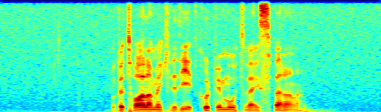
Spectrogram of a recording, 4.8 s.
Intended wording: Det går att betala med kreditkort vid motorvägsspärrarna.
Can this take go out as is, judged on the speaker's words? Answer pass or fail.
fail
